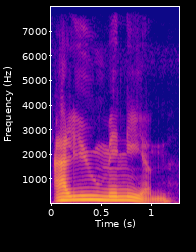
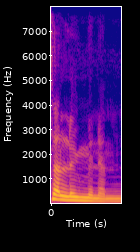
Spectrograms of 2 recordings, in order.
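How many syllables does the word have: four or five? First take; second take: five; four. First: The word is said with five syllables. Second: The word is said with four syllables. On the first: The speaker calls it right. "It's aluminium. That's how it's said" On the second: The speaker calls it wrong. "None of this aluminum nonsense"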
